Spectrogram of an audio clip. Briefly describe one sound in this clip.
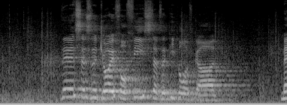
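A middle-aged woman speaks calmly through a microphone in an echoing hall.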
